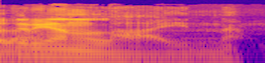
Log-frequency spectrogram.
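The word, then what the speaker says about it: Adrian Lyne: Si intitola Proposta Indecente di Adrian Lane, Line. Come si pronuncia? – Adrian Lane. – Line, questo lo dici tu? – Lo dico io.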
